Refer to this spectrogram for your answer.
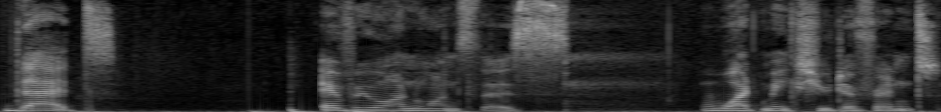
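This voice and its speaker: The speaker is a woman with a South African accent. She talks at a fairly slow pace. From South Africa, KwaZulu-Natal (Pietermaritzburg). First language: Zulu. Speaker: actress. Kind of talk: interview.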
